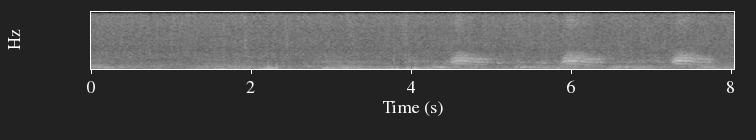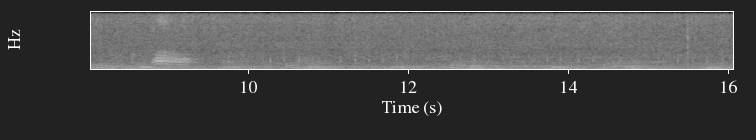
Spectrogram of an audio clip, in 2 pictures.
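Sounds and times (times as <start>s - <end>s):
steady background noise: 0.0s - 16.0s
bird harsh calls: 4.2s - 8.1s, 8.7s - 10.0s.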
